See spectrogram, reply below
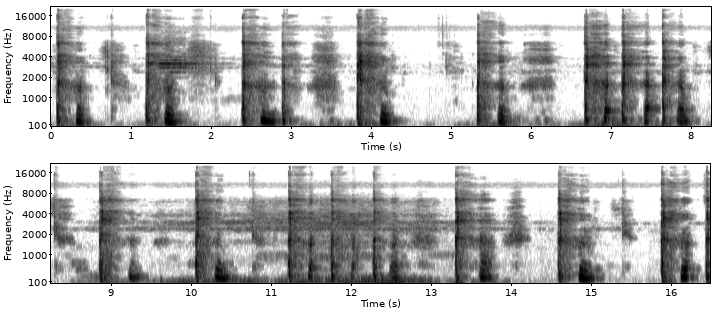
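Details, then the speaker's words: Acted coughing challenge by an adult woman who says she has a bit of a cough: about a dozen forced coughs and throat-clearing bursts with brief vocal sounds between, small room. "তো একটু ভালো কাশি কাশি হয়েছে, তো চলো ভাবলো কক চ্যালেঞ্জটা করাই যাক।"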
